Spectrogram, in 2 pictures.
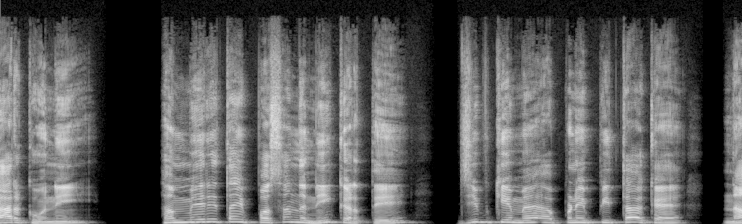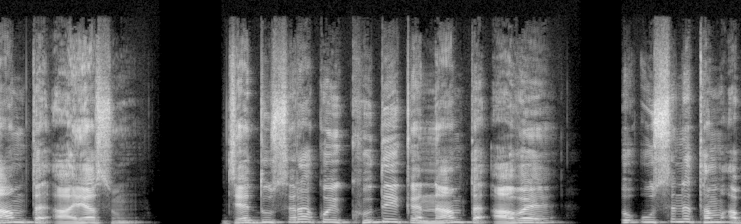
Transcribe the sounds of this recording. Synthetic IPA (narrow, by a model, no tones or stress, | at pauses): aːɾkoːni | t̪ʰɐmːeːɾet̪ãːĩpɐsə̃nd̪nĩkɐɾt̪e | d͡ʒɪbkemɛ̃ɐpɽ̃epɪt̪akɛ | naːmt̪ɛʔaːjasṵ̃ | d͡ʒɛːd̪ʊsɾakoːikʰʊd̪ekɛnaːmt̪ɛʔaːʋɛ | t̪oʔʊsnɛt̪ʰɐmɐ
